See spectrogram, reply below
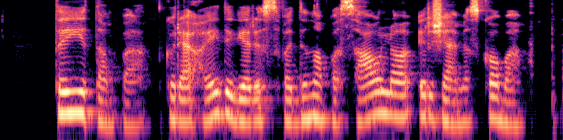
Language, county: Lithuanian, Telšiai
